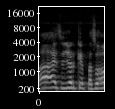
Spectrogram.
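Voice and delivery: high, hammed-up wail; mock crying. Preacher imitating a believer crying to the Lord, mock wail. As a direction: imitate a tearful plea to God. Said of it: "luego estás ahí llorando".

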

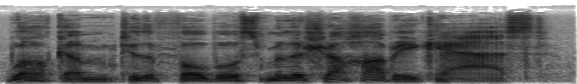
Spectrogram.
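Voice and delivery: very low, heavy hero voice; deep Batman voice. Shown as a demonstration. Perfect take of the podcast intro as Batman. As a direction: sink deep into the words. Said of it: "deep Batman voice".

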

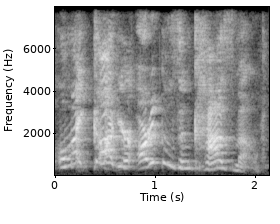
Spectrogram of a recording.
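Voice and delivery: very high, fake-thrilled squeal; mock gushing. Writer's friend at a Cosmo reading party, mock gushing. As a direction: gush like an impressed friend, hammed up.

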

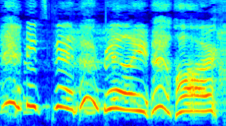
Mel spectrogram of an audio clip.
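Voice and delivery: high, slow whine broken by laughter; hammed-up self-pity while laughing; laughing mock whine.

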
